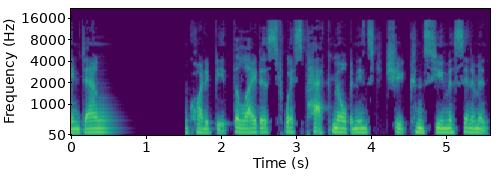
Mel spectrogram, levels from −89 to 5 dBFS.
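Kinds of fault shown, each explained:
Call audio freeze: packets were likely delayed in transit and the jitter buffer ran dry, so from 0.37 to 1.54 s the speech stalls, fades and falls silent for 0.78 s, then resumes at "quite a bit" with nothing lost, now 1.15 s later.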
